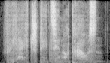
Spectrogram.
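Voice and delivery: secretive, voiceless hush; breathed whisper. A narrator's reading. Hermine fears Umbridge is outside, whispering to Harry. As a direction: whisper it close to the ear. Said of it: "hauchte sie ihm ins Ohr".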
